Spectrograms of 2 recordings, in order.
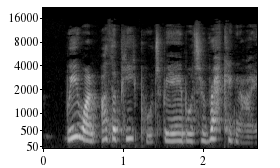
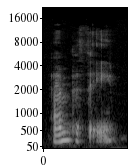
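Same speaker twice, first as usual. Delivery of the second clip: whispered word; 10 dB quieter than usual. Shown as a demonstration. Librarian telling toddlers a secret word, whispered. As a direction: whisper Empathy softly like a secret. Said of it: "Empathy whisper".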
